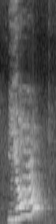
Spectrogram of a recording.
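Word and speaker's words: Europe: يوروب بادئة بالإي مش بنطقها، بنطق من أول اليو على طول يوروب.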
